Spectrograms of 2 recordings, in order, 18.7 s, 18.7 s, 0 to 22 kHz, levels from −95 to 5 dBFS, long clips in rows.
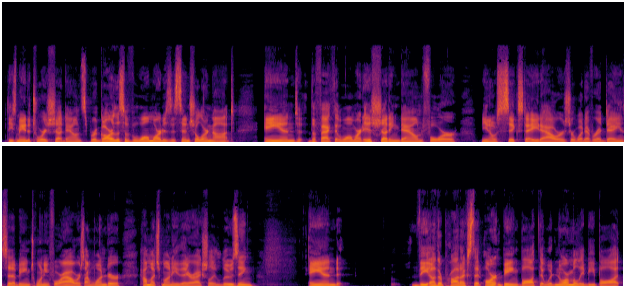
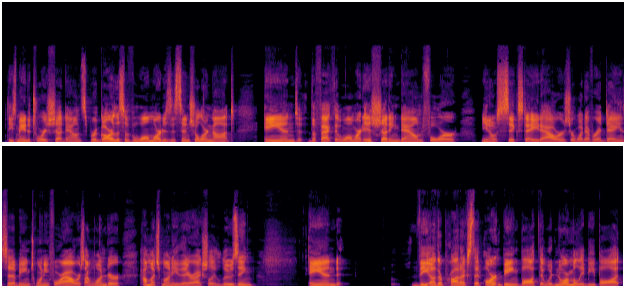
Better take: first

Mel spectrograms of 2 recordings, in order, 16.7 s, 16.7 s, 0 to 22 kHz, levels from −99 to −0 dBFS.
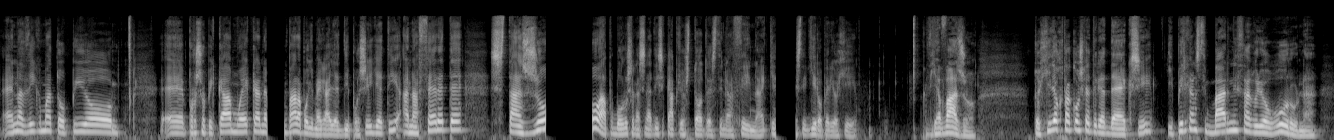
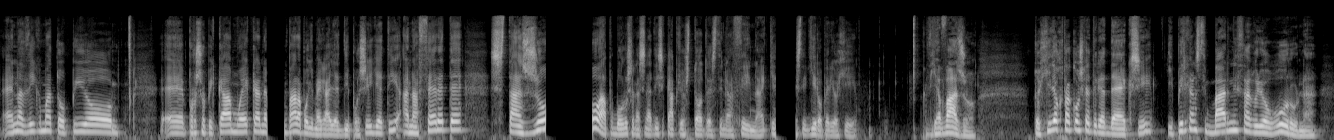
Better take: neither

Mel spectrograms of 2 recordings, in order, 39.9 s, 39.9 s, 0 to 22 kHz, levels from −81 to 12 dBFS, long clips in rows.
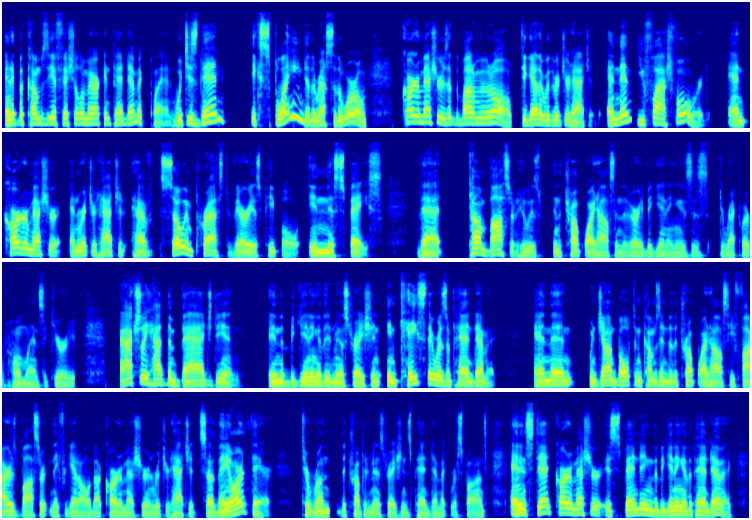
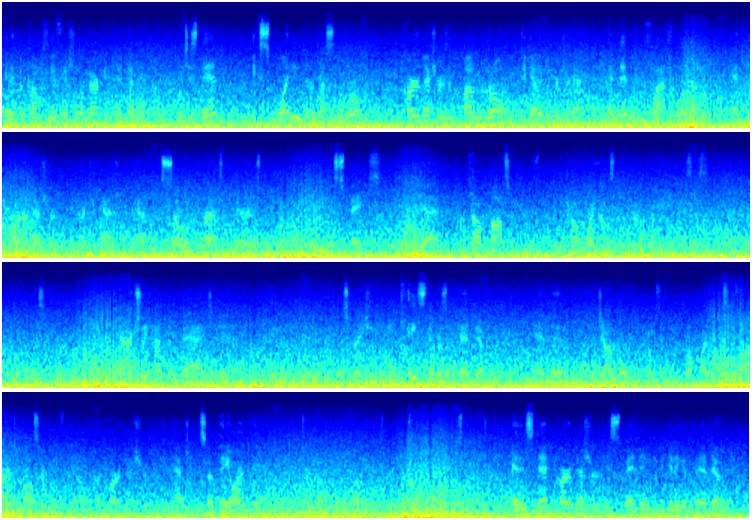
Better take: first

